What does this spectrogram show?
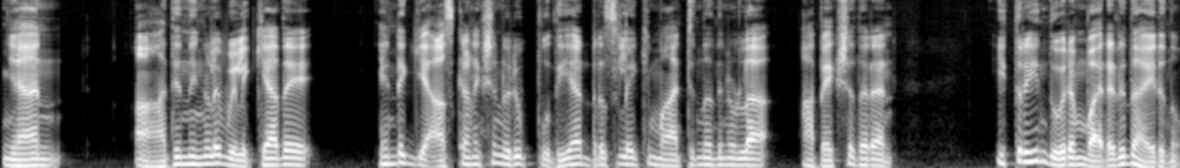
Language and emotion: Malayalam, sad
